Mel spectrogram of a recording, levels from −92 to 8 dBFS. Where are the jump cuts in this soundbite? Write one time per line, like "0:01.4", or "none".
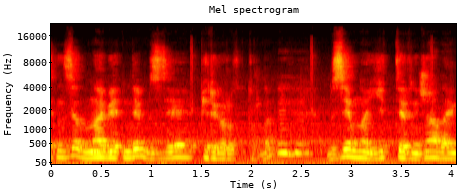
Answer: none

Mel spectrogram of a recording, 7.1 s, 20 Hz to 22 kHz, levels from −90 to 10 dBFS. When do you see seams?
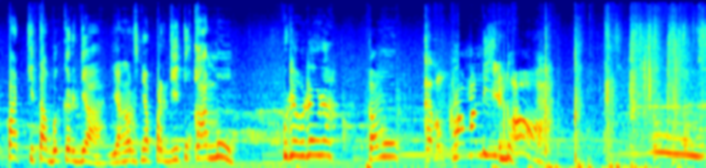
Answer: none

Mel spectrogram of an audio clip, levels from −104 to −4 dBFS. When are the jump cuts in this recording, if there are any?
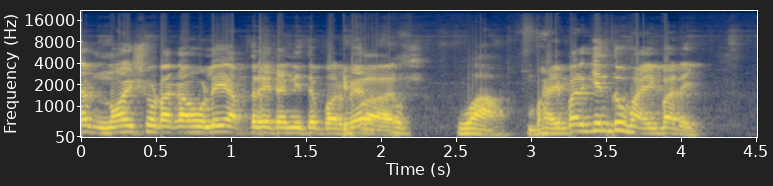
0:01.9

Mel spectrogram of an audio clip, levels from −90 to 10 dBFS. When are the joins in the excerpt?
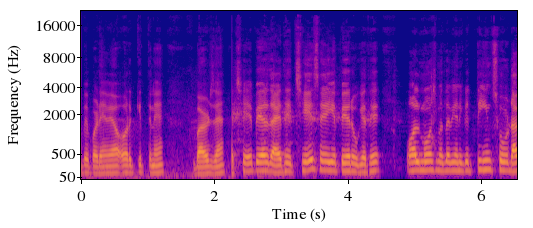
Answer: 0:02.3

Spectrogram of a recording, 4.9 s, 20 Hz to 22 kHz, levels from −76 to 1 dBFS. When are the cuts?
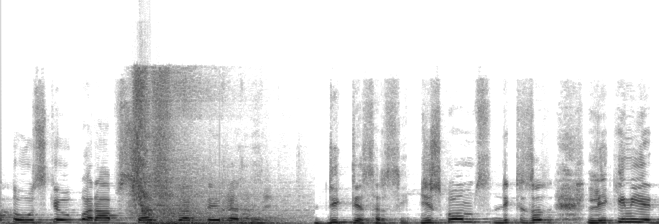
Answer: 0:01.7

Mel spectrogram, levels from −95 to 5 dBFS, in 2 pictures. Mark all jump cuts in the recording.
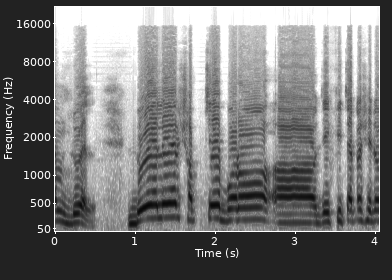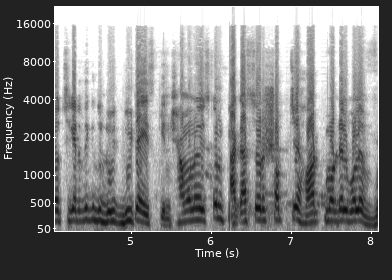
0:06.2

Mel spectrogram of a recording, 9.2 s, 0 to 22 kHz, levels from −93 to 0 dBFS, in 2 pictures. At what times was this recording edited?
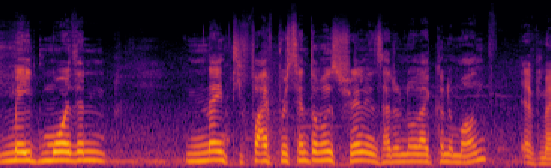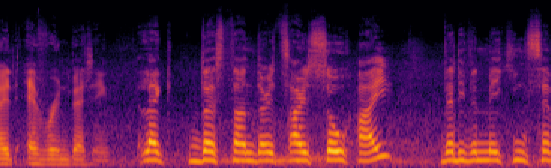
0:05.7

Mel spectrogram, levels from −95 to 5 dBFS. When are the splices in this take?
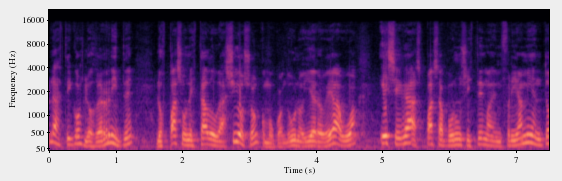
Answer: none

